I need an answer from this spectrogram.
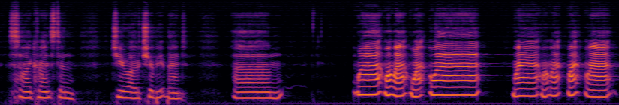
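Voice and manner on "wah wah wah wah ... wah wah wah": wah wah sung like backing instruments; vocal backing track imitation. Shown as a demonstration. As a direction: mouth the band's backing line, loud and high. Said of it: "the backing track version".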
